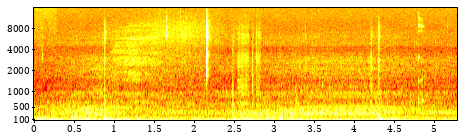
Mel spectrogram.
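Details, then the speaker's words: Engine running with plenty of fuel: deep low rumble that barely climbs when the accelerator is pressed; the engine bogs instead of revving, possible misfire suspected. "It doesn't rev well. See, that's me pushing on the accelerator. Hold on, there it goes. No. It bogs."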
